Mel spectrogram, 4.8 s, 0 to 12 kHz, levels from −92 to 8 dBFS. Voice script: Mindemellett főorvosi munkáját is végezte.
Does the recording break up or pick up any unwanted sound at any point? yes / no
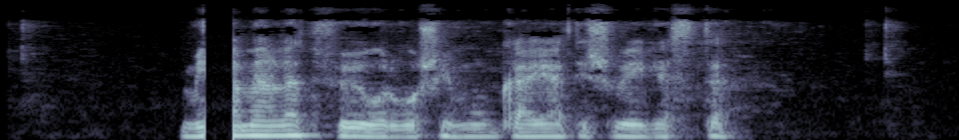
yes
